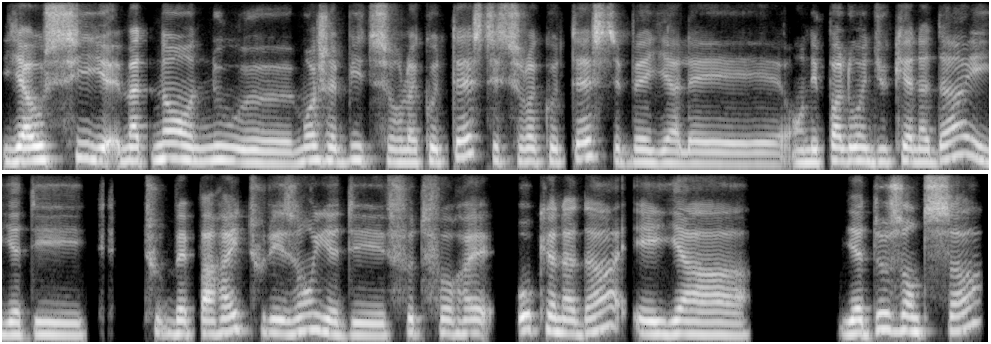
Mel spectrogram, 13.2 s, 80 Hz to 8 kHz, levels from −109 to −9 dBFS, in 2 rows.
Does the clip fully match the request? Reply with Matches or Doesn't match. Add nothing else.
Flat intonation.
Doesn't match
